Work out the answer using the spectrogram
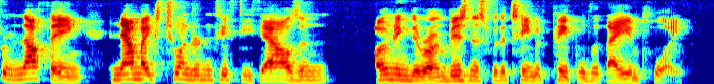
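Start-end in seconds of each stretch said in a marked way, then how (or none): none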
